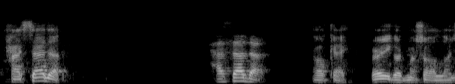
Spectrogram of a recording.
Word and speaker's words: حسد: Okay, you say حسد. حسد. حسد. It sounds very similar, but try that this way. حسد.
